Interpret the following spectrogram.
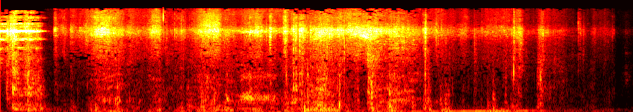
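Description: Rustling and crinkling of plastic packaging and cardboard being handled while an inflatable's storage bag is taken out of its box, with a brief low hum near the end.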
